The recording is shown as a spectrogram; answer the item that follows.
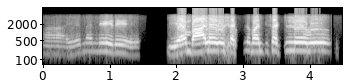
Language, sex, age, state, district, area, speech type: Telugu, male, 18-30, Andhra Pradesh, Bapatla, rural, conversation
